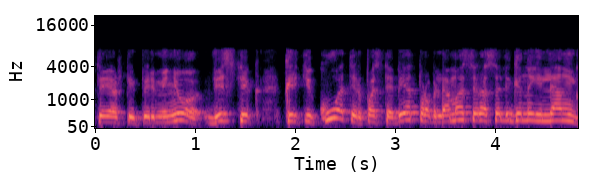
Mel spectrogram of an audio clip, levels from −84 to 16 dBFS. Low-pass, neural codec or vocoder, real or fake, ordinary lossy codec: 7.2 kHz; none; real; Opus, 24 kbps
